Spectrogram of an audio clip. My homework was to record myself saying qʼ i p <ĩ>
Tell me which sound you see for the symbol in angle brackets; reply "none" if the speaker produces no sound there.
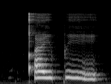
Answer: i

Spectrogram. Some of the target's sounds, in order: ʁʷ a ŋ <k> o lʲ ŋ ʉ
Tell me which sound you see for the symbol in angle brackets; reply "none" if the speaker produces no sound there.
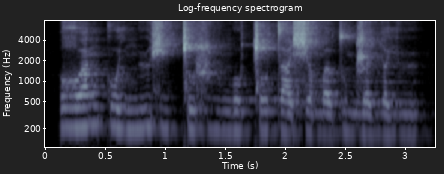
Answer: k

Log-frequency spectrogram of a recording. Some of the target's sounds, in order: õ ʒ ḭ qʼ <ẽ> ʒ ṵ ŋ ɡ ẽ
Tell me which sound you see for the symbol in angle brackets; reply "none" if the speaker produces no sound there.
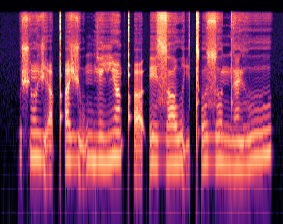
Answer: e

